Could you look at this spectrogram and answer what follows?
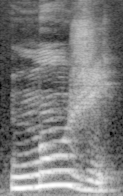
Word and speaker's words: manger: And the second case is we do not pronounce the final R of the infinitive of the verbs ending in ER, such as manger, chanter, parler.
